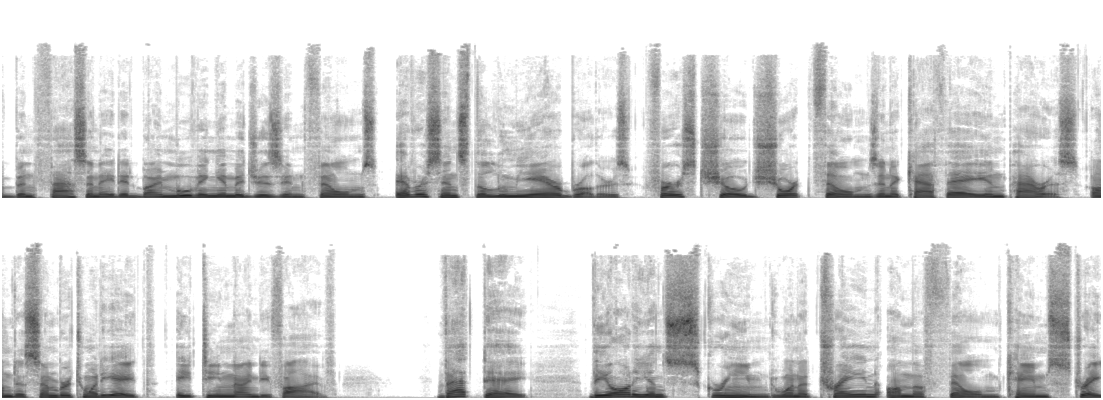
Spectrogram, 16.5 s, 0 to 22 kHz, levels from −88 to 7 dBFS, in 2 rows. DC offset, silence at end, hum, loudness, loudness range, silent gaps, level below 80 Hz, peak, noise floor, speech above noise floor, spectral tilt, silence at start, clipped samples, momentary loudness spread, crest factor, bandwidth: under 0.1%; 0 s; none; -16 LUFS; 3 LU; none; -54 dBFS; -2 dBFS; -68 dBFS; 53 dB; -5.5 dB/octave; 0 s; under 0.1%; 7 LU; 14 dB; 17.5 kHz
